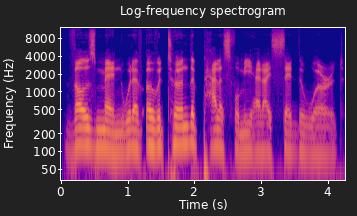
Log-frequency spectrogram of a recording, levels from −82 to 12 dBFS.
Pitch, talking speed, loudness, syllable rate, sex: 105 Hz, 195 wpm, -20 LUFS, 4.8 syllables/s, male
